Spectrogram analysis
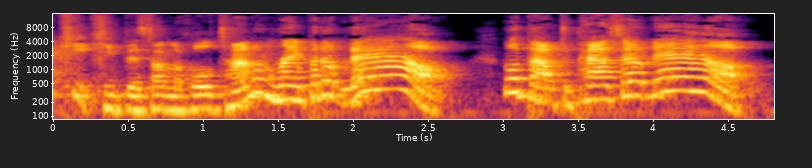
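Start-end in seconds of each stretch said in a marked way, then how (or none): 1.3-4.7 high, loud comic freak-out; hammed-up panicked shouting; mock panic. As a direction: yell it high as panic takes over. Acting out panic to nurse.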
